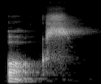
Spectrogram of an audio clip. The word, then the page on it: ox: British English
